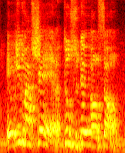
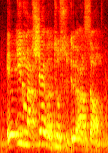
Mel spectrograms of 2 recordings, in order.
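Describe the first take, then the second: No difference in how they are said.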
